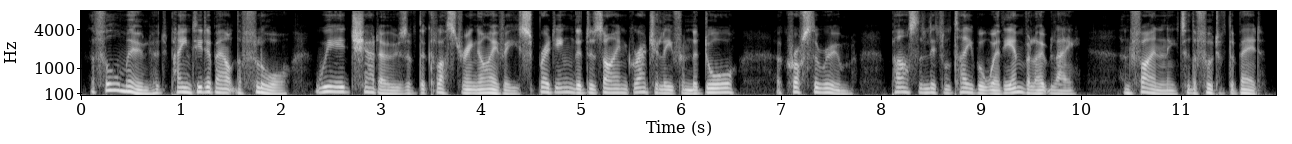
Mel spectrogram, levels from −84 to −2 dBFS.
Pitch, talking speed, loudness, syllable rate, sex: 135 Hz, 200 wpm, -18 LUFS, 5.7 syllables/s, male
